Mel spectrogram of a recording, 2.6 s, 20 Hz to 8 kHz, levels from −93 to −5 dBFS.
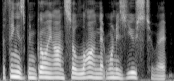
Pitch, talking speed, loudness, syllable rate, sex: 155 Hz, 320 wpm, -18 LUFS, 6.1 syllables/s, female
